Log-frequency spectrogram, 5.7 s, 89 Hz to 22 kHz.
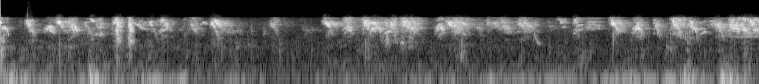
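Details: Evening gathering of many wild Eurasian tree sparrows feeding in a garden on 6 July: bursts of busy chirping that pause briefly and then resume, along with occasional soft thuds and wingbeats.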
